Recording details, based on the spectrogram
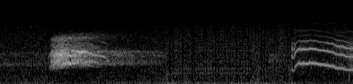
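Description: A fox gives a hoarse, rasping yelp, then a drawn-out, slightly falling wail.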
